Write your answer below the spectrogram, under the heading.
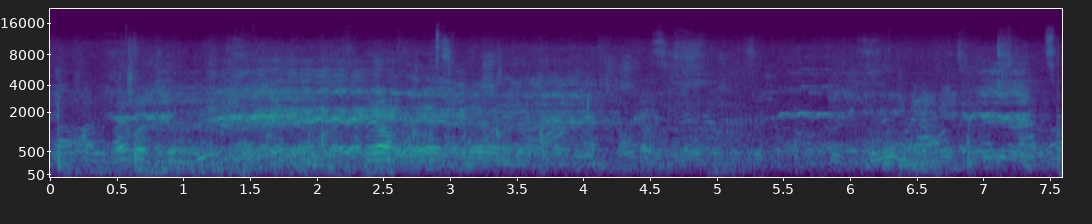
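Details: Black Forest mare Nessaja, born 2019, in the three-year-old mares group at Rossfest 2022, St. Märgen; shaky, tremulous whinnying peaks around two seconds, then fades under continuous human speech and occasional hoof sounds.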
